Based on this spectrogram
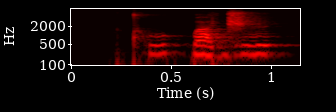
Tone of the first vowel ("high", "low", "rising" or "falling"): high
